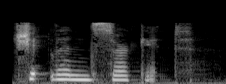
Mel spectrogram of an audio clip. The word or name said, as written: chitlin circuit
